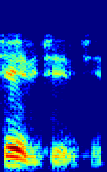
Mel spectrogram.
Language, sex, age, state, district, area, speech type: Malayalam, male, 60+, Kerala, Palakkad, rural, conversation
